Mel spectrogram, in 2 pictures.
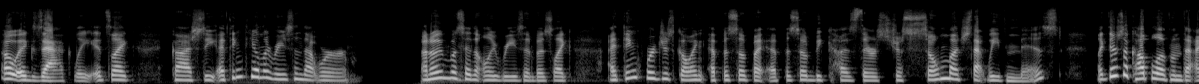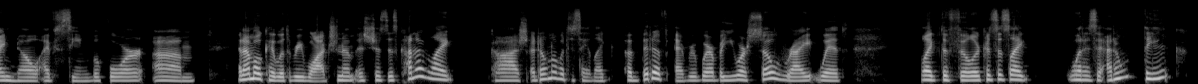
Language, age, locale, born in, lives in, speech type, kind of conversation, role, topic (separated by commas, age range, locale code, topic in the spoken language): English, 25-29, en-US, United States, United States, conversation, unstructured, none, What show or movie do you never get tired of rewatching, and why does it feel like home?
